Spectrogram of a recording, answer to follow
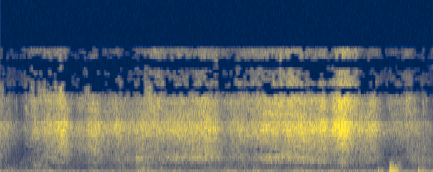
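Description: Near silence, with faint soft rustling that swells now and then as gloved hands smooth protein-treatment-coated hair down the strands.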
